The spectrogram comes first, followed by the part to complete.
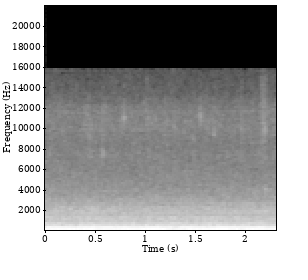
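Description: Steady mechanical hum of reef aquarium pumps, a low tone and a higher one held level over a soft hiss.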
